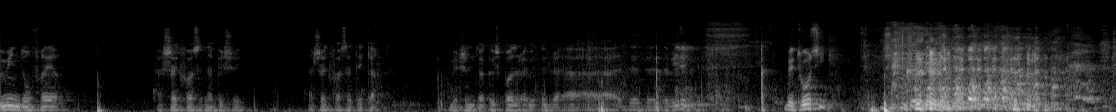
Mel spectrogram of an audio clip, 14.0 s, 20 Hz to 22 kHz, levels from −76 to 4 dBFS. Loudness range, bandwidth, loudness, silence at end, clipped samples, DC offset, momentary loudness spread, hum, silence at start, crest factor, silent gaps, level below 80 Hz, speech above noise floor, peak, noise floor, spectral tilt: 21 LU; 10.5 kHz; -26 LUFS; 0 s; under 0.1%; under 0.1%; 22 LU; none; 0 s; 24 dB; none; -42 dBFS; 29 dB; -4 dBFS; -57 dBFS; -6 dB/octave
